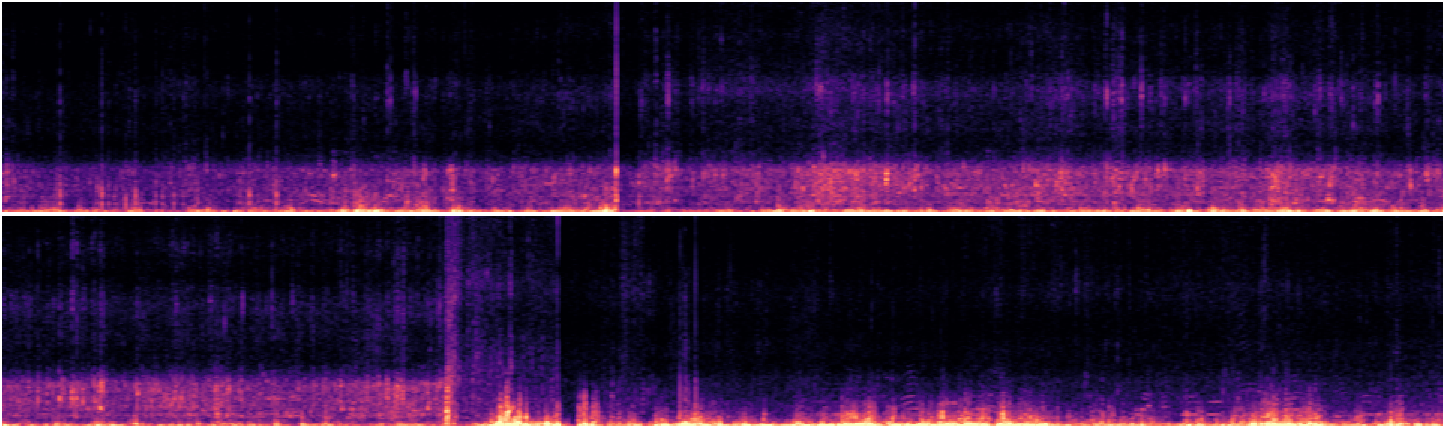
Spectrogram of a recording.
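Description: Wind blows hard across open water, rumbling.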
